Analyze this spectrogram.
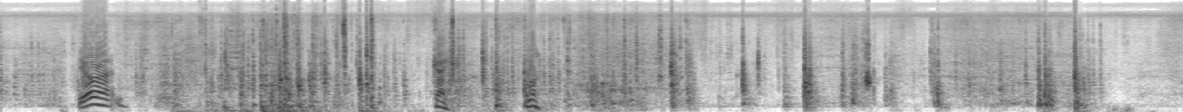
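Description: Wooden boards knock and clatter close by.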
